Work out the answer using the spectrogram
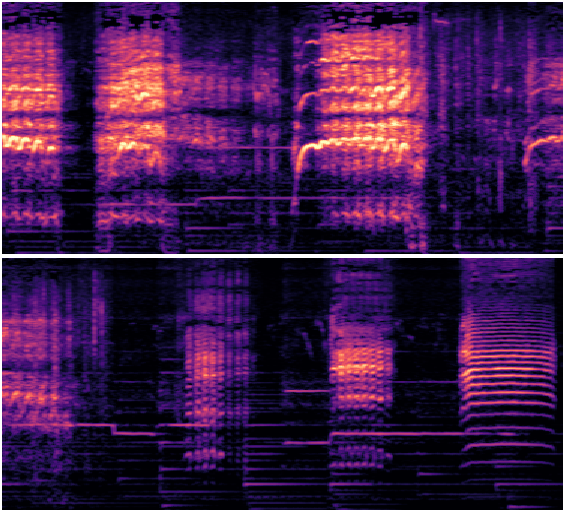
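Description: A pony whinnying several times, long wavering calls, followed near the end by sheep bleating, over background music with held notes.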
